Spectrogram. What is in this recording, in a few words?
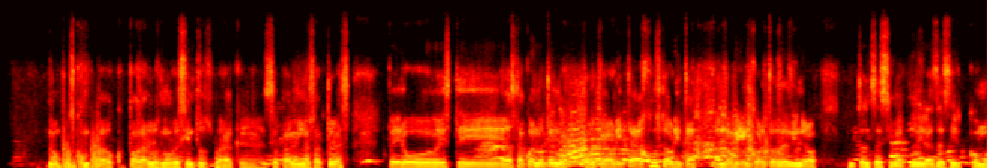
whatsapp ptt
